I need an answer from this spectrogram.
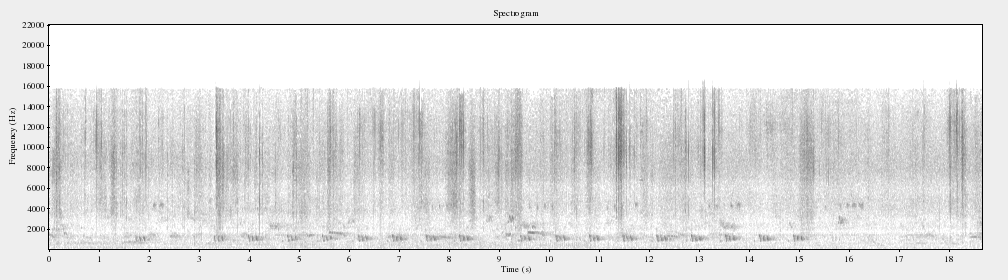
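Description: A bird calling in the background: a steady series of short, repeated notes, nearly two a second, for about thirteen seconds before stopping. Light clicks and scrapes of a knife working the pulp of roasted drumstick pods on a banana leaf come through over it.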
